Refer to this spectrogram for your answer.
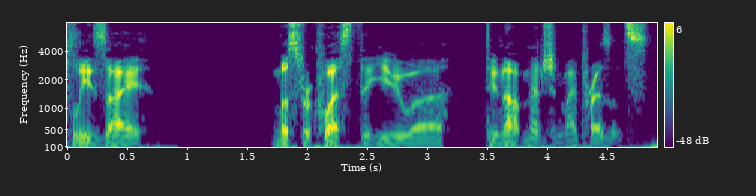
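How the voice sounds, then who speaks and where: Using a put-on character voice in a raspy tone, a man speaks at a very deep, low pitch with fairly even intonation and a moderate pace. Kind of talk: formal courtly speech. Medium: actual play. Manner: polite, flustered, formal.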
